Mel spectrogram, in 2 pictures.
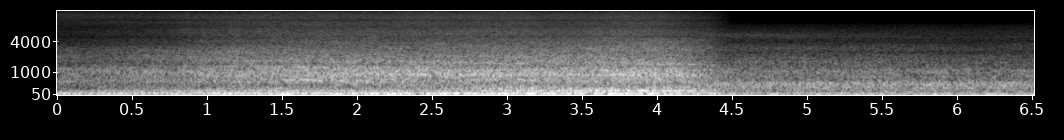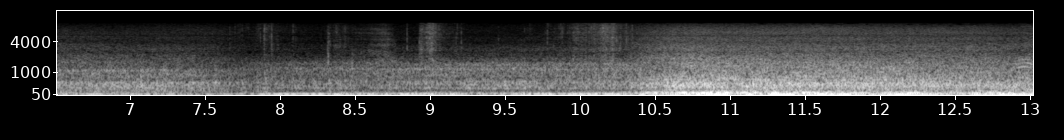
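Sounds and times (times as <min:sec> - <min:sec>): train passing with rumble: 0:00.0 - 0:04.8.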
